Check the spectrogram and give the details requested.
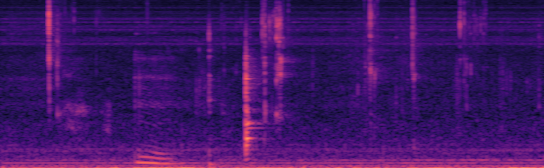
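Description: A person chewing a mouthful of food close to the microphone, with wet mouth clicks and smacks. A brief hummed 'mm' comes about a second and a half in, and a sharper click, the loudest sound, about halfway through.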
